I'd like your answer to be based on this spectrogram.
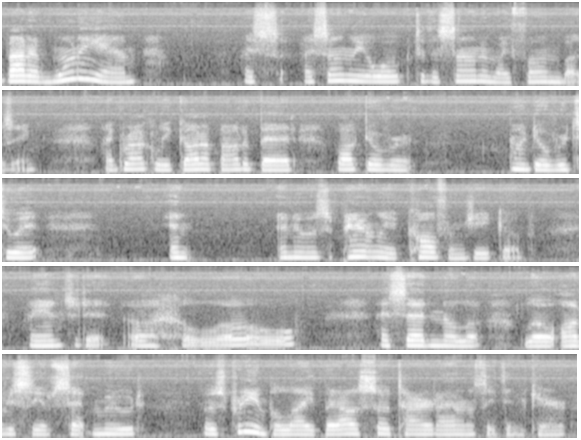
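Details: Male narrator who reports having a little stutter, narrating a story; repeated words and phrases: stuttering.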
